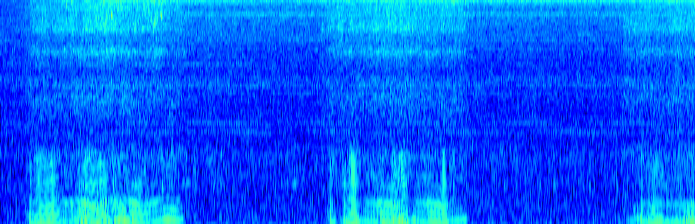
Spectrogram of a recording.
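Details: Cat snoring while asleep: loud, rough, rhythmic snoring, three snoring breaths in seven seconds with quiet pauses between.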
